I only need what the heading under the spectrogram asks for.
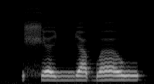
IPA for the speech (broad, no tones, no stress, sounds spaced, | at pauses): ʃ ɛ ɲ a b ɐ w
